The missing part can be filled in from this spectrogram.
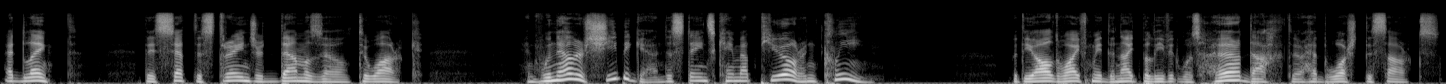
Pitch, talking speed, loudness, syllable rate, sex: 145 Hz, 150 wpm, -18 LUFS, 4.0 syllables/s, male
